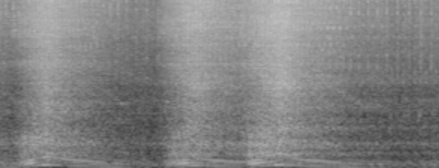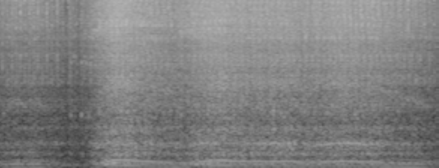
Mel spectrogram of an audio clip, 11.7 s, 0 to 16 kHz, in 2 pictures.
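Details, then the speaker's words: 1975 MG Midget 1500 with starting problems, spark plug tester fitted: short rev blips sound lumpy and hesitant, dropping back to an uneven idle; spark weakens as revs rise, owner suspects the coil and tries the old one. Rough running from weak spark. "it's sparking still a bit lumpy though feel it yeah that could be because the uh I'll bring the idle up a bit"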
